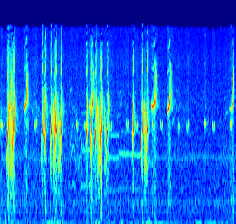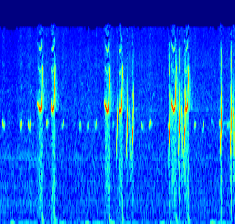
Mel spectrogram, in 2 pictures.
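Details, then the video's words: Quail sounds: rapid runs of sharp, clicking, whip-like notes in bursts, over a steady string of soft, short, evenly spaced pips, possibly from more than one bird. "batair ki awaz|quail sounds"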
